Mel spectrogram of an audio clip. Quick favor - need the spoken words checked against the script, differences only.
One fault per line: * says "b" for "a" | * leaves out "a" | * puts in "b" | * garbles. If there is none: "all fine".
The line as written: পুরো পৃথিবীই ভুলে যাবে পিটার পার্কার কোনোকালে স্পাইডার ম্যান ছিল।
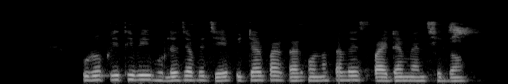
* puts in "যে"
